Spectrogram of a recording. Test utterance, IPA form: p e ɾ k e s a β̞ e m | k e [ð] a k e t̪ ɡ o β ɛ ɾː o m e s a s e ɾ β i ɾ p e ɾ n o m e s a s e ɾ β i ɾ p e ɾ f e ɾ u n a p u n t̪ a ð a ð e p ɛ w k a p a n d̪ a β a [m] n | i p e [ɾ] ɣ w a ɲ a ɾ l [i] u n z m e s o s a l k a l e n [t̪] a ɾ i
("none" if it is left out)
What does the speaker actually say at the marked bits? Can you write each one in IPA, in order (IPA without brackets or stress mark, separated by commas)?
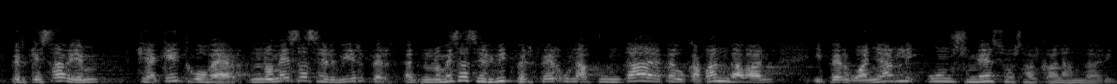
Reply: none, none, ɾ, i, d̪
